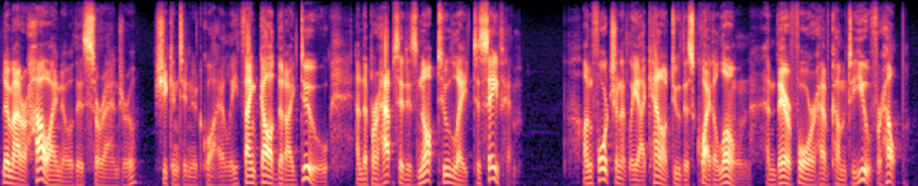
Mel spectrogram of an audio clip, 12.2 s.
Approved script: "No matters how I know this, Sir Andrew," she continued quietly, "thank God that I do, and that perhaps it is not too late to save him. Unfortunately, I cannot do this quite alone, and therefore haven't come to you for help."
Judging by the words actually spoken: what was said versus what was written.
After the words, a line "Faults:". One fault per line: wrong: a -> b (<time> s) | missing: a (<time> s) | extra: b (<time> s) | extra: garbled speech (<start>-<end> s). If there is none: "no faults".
"No matter how I know this, Sir Andrew," she continued quietly, "thank God that I do, and that perhaps it is not too late to save him. Unfortunately, I cannot do this quite alone, and therefore have come to you for help."
Faults:
wrong: matters -> matter (0.1 s)
wrong: haven't -> have (10.9 s)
